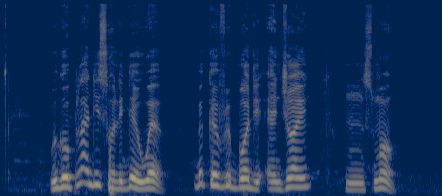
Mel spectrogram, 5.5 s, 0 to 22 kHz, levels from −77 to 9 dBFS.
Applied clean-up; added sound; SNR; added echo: none; none; none; none.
